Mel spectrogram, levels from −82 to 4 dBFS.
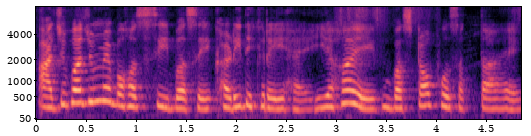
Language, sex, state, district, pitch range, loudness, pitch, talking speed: Hindi, female, Maharashtra, Gondia, 225-275 Hz, -19 LUFS, 245 Hz, 200 wpm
